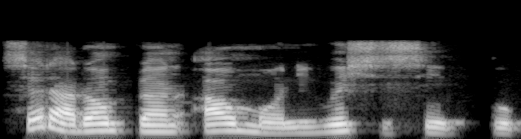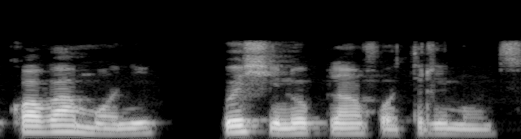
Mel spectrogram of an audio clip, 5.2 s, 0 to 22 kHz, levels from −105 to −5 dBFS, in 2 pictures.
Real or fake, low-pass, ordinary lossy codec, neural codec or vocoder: real; 7.2 kHz; none; none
